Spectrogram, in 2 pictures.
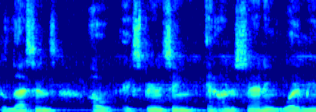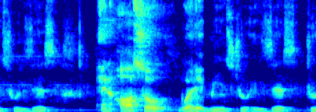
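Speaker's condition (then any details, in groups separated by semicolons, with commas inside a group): No condition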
